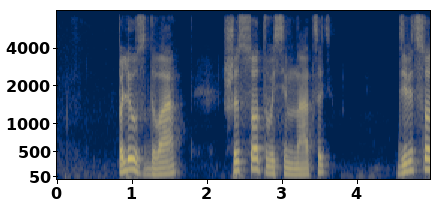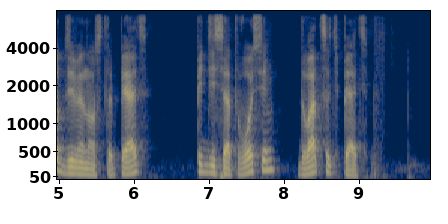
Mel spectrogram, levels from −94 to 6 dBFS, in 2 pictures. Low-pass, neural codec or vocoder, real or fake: 7.2 kHz; none; real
